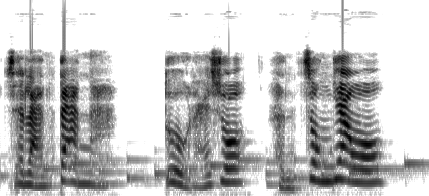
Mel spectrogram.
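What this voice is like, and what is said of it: Quiet, lowered voice. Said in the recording (Chinese): “小声的压低声量对阿告说”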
